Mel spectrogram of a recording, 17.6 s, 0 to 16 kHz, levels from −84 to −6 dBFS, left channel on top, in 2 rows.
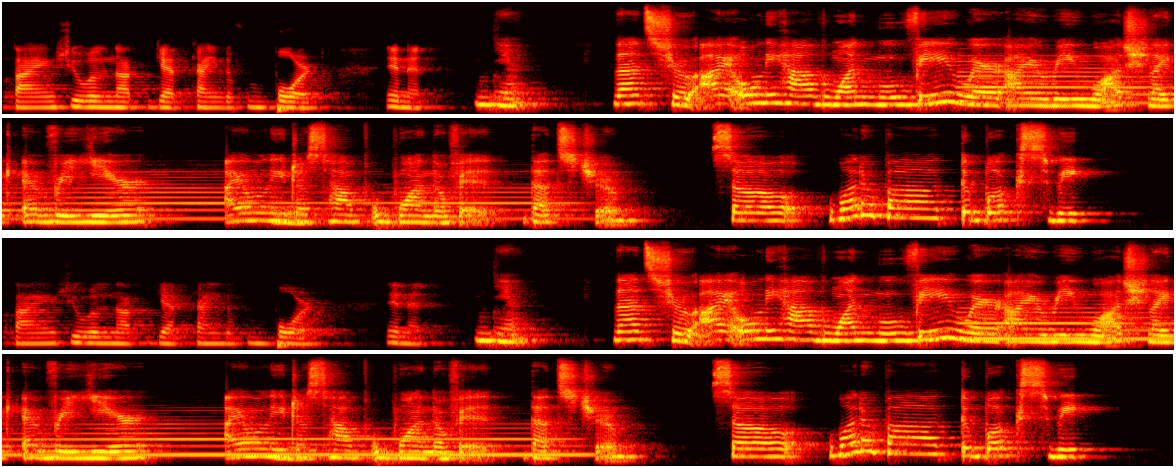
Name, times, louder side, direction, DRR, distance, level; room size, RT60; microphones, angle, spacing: voice 1, 0.0-2.4 2.9-3.2 10.8-11.1, left 4 dB, 80° left, 10 dB, 0.8 m, -35 dB
voice 2, 3.5-4.0 4.6-9.9 10.5-12.5 12.8-13.5 14.1-16.8, equal, ahead, 2 dB, 1.0 m, -28 dB
Wind instrument woodwind instrument, 7.1-13.3, right 4 dB, 55° left, 1.1 m, -35 dB
10.5 x 6.8 x 7.3 m, 0.68 s
head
